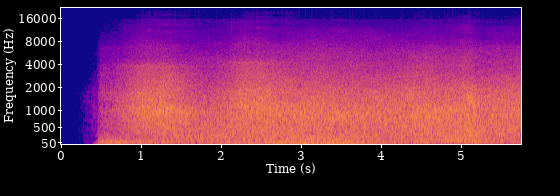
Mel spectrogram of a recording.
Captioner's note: traffic whooshing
